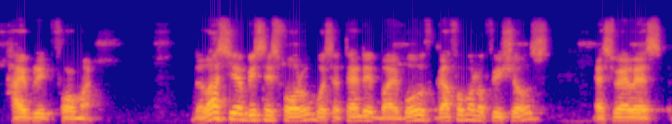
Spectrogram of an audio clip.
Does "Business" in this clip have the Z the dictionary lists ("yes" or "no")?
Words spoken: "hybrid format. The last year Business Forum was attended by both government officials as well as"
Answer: no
